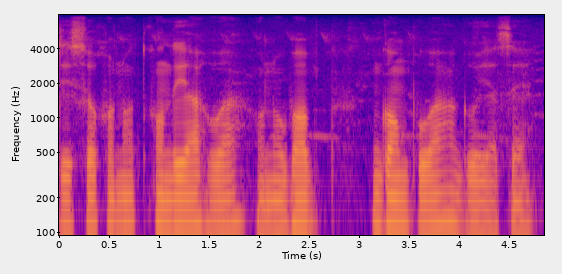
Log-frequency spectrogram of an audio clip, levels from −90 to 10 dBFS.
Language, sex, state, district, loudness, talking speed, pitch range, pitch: Assamese, male, Assam, Sonitpur, -22 LUFS, 100 wpm, 95-105 Hz, 100 Hz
